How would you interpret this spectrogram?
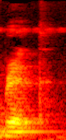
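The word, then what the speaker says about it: breath: तो इसको पढ़ते हैं ब्रेथ। क्या पढ़ते हैं? ब्रेथ। और इसको क्या पढ़ा जाता है? ब्रीद। इसको पढ़ते हैं ब्रीद। इसको क्या पढ़ते हैं? ब्रीद पढ़ते हैं, और इसको ब्रेथ पढ़ते हैं।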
